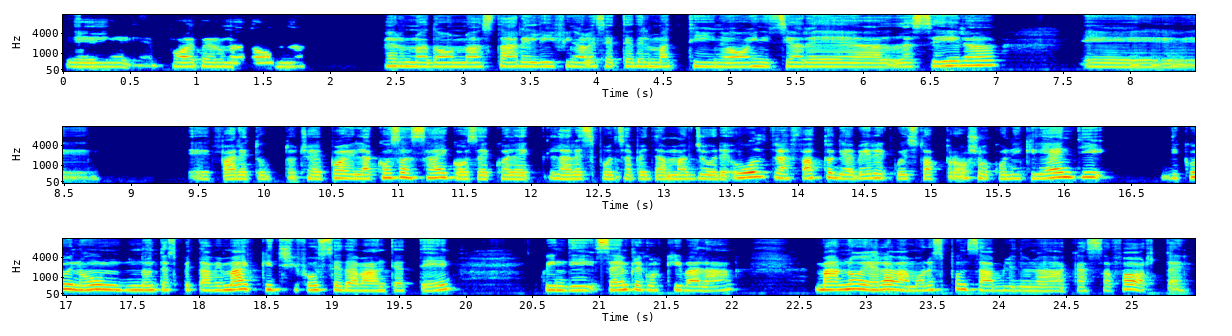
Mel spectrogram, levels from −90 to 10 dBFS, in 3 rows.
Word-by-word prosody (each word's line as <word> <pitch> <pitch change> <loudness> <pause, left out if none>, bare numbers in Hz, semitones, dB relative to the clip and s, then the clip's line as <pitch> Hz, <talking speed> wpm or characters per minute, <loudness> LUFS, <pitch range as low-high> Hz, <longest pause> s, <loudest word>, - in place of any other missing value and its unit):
e 185 +5 -9
poi 190 -1 0
per 195 -1 -6
una 185 -1 -5
donna 185 +1 -5 0.5
per 210 -1 -4
una 190 -1 -2
donna 190 0 -2
stare 195 +1 0
lì 195 +1 -4
fino 195 0 -8
alle 185 - -2
7 200 0 -4
del 195 0 -6
mattino, 190 -1 -3
iniziare 190 -1 -1
a 180 0 -2
la 185 +1 -5
sera 235 +6 +4 0.6
e 185 +6 -9 0.7
e 175 - -8
fare 180 +1 -1
tutto. 175 -1 -11
Cioè 190 -8 -6
poi 210 +1 +1
la 190 0 +1
cosa 230 +3 +3
sai, 230 +1 +6
cosa 180 -6 -1
è - - -6
qual 175 0 -5
è 170 0 -5
la 180 -3 -2
responsabilità 180 -1 0
maggiore? 180 -1 -3
Oltre 250 -1 +5
al 200 - -4
fatto 210 +3 +1
di 210 -5 -3
avere 205 +4 -3
questo 190 -2 0
approccio 195 +3 -4
con 185 0 -9
i 190 - -8
clienti 245 +6 +2 0.3
di 205 - -12
cui 260 0 +4
non 235 0 +3
non 215 0 -1
ti 220 - -4
aspettavi 215 -3 -3
mai 240 +3 +6
chi 240 -2 -1
ci 235 +1 -4
fosse 225 0 +3
davanti 190 -1 0
a 190 - -7
te, 230 +10 -3 0.6
quindi 205 -2 -3
sempre 230 +2 +6
col 210 0 -6
chi 220 - -5
va 195 -2 +3
là, 185 +5 -3 0.6
ma 225 0 +6
noi 255 +2 +5
eravamo 220 -4 +3
responsabili 210 -4 +1
di 185 - -10
una 180 0 -4
cassaforte. 190 +7 -2
195 Hz, 165 wpm, -23 LUFS, 185-225 Hz, 0.7 s, sai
